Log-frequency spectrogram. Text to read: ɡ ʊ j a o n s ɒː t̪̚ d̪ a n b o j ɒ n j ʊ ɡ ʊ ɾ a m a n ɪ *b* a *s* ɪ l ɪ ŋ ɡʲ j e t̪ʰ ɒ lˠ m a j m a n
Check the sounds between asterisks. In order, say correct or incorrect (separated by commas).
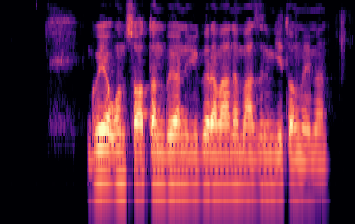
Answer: incorrect, incorrect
